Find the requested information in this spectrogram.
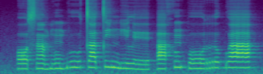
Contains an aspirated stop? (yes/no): no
